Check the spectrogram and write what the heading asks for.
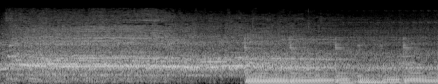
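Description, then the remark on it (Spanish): Loud, steady applause mixed with cheering and whoops from an audience welcoming a band, continuing without a break; about halfway through, sustained low musical tones come in beneath the crowd noise. “con este cálido aplauso recibimos a los ….”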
